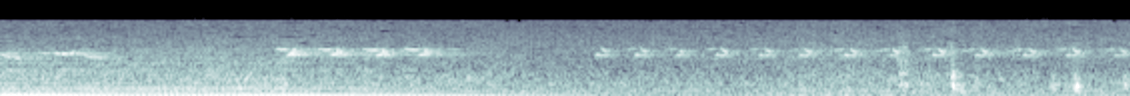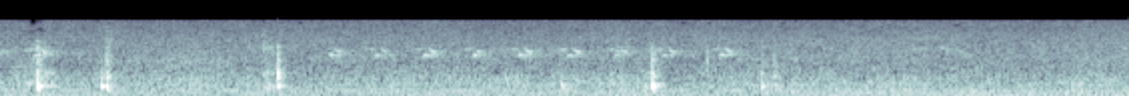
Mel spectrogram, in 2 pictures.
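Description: Background music fades out over the first two seconds. Bird chirping follows in short rapid trills, repeated several times, with a few light clicks and taps scattered through.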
